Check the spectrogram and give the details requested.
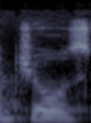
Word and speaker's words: Jewels: So this all property by Jules. Jules is spelled J E W E L S.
